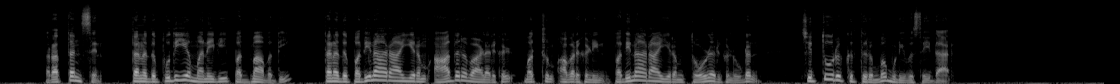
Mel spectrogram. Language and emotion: Tamil, neutral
